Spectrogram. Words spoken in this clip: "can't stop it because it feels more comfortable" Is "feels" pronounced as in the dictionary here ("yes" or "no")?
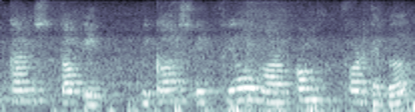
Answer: no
